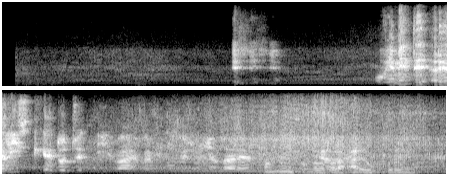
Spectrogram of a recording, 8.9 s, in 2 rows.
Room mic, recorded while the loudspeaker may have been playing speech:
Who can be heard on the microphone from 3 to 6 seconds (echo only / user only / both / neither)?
echo only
